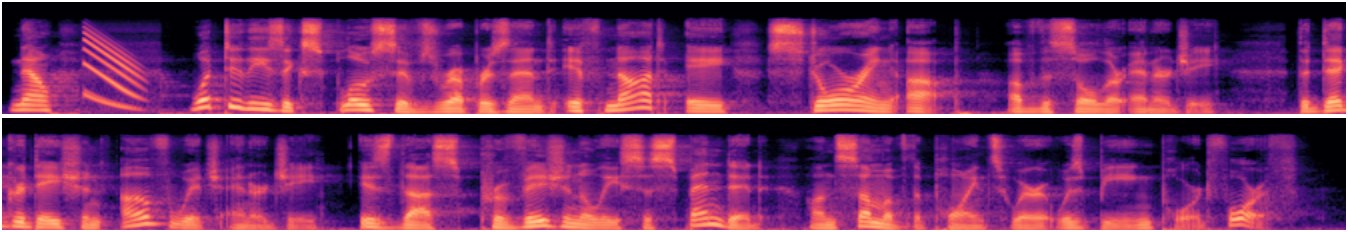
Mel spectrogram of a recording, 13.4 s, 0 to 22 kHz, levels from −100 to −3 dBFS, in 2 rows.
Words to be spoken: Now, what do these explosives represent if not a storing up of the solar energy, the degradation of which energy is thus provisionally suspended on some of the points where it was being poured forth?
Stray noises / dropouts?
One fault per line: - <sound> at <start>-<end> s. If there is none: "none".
- chirp at 0.4-0.8 s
